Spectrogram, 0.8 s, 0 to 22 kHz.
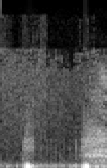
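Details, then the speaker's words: Fetal heartbeat of a baby in the womb at 6 months of pregnancy: quick, soft, muffled thumps at a fast, even rate of about 140 beats per minute. "hear that it's the heartbeat of an infant in the womb at 6 months his heart's beating at about 140 beats per minute"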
